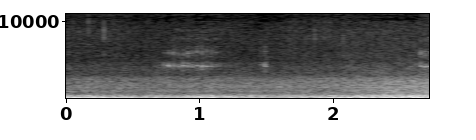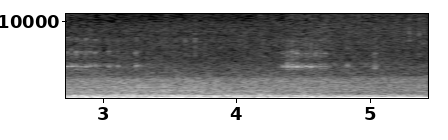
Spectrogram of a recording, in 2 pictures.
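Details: Kitten asleep, snoring with a steady low grumbling rumble that grows a little louder toward the end, over soft background hiss and faint distant chirps.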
